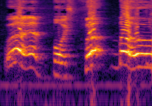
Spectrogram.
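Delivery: loud, high laddish whooping; drawn-out, over-the-top terrace roar; shouted fan cheer. Shown as a demonstration. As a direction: fake being one of the football lads. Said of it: "shouting that is a bit of a red light".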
